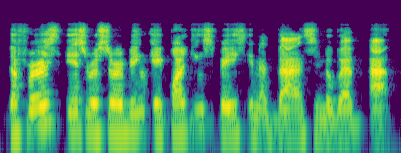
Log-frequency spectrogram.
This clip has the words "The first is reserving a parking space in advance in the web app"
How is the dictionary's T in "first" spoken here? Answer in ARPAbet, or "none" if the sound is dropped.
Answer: T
